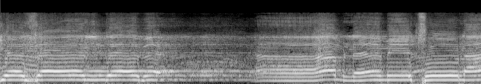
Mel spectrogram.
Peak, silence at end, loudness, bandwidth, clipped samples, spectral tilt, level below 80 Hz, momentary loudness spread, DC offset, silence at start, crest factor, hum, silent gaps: 0 dBFS; 0 s; -8 LUFS; 12 kHz; under 0.1%; -4.5 dB/octave; -38 dBFS; 12 LU; under 0.1%; 0 s; 8 dB; none; none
